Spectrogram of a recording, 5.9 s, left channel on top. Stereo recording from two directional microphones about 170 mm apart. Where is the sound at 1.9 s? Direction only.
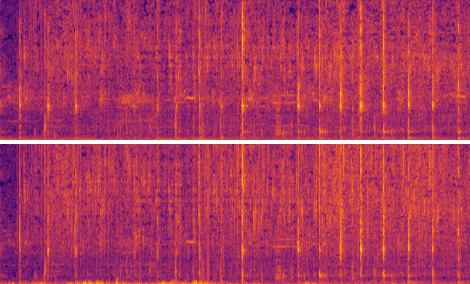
25° right (ahead or behind).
